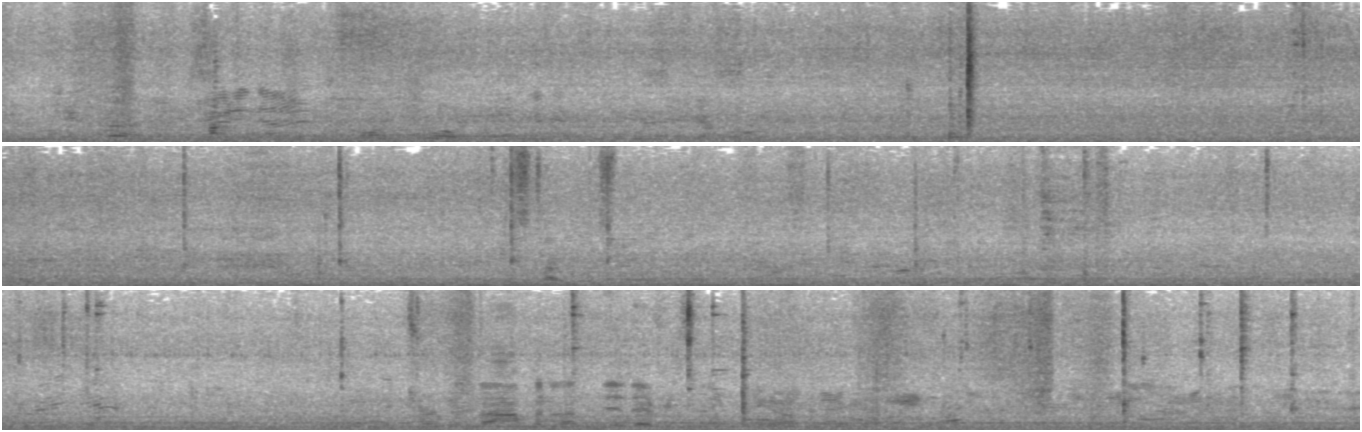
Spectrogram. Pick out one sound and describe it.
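Buckles and straps click and rustle as a seat harness is fastened.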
